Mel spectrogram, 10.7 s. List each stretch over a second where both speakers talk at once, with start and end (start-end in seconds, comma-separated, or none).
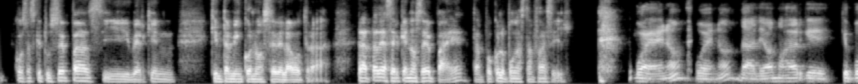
none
